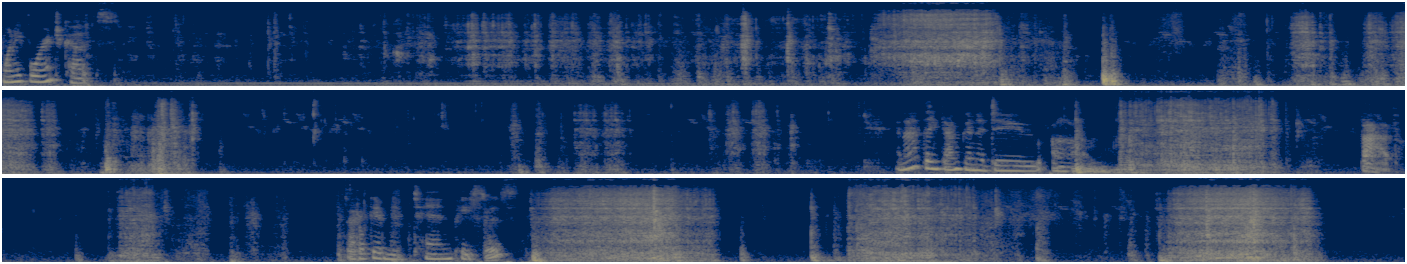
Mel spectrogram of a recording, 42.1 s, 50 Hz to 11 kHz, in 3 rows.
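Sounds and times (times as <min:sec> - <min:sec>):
mesh rustling and scraping: 0:01.1 - 0:16.4, 0:25.1 - 0:27.4, 0:29.1 - 0:31.0, 0:33.4 - 0:35.3, 0:36.4 - 0:41.3.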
